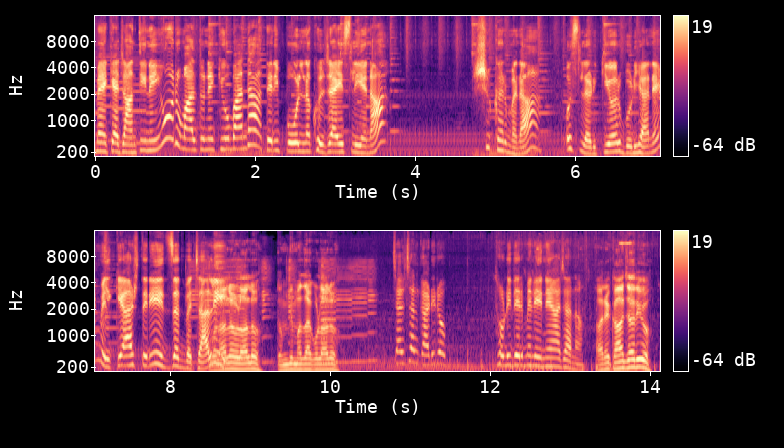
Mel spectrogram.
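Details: Adult film dialogue, dubbed; normal speech.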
